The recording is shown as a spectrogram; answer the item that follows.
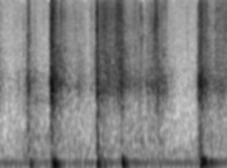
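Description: Faint rustling and a few soft crinkles of tissue paper as hands press it flat onto a sheet of cardstock.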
